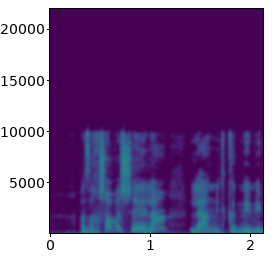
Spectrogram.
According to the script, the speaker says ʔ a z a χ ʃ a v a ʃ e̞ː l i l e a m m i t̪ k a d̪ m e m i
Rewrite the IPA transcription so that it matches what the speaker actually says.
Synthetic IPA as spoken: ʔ a z a χ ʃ a v a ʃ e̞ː l a l e a n m i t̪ k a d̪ m i m i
